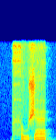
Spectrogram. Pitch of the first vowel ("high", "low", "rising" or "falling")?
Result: rising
